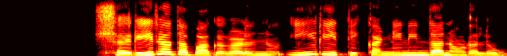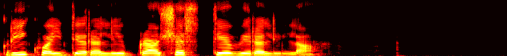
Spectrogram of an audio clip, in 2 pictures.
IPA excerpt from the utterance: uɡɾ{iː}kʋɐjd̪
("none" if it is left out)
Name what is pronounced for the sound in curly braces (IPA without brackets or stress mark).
iː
